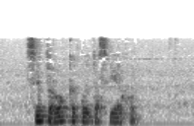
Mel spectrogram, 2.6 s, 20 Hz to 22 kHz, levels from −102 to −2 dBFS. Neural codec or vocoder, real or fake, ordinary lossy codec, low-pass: none; real; MP3, 32 kbps; 7.2 kHz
